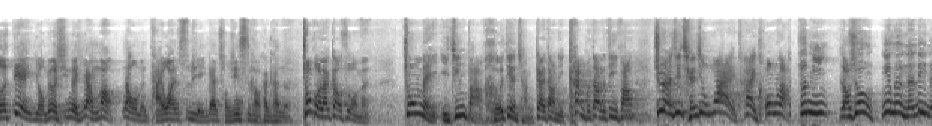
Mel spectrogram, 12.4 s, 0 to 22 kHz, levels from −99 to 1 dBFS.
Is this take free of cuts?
no; 2 cuts; at 4.0 s, 10.5 s

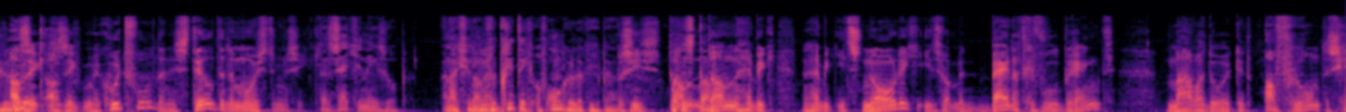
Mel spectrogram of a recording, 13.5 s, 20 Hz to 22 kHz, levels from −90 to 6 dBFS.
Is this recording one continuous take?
yes; 0 cuts

